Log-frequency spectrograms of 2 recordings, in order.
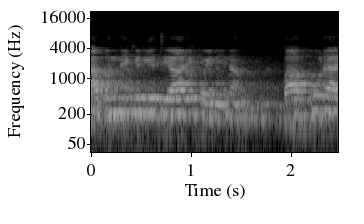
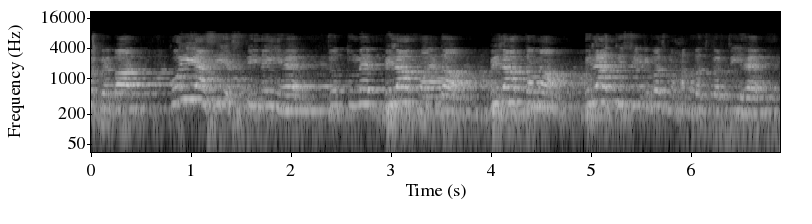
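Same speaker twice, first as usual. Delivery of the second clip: louder, fervent sermon peak; preaching at full force; 4 semitones higher, 6 dB louder than usual. Acted. Preacher praising parents' selfless love, fervent. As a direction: press the point on the listeners.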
